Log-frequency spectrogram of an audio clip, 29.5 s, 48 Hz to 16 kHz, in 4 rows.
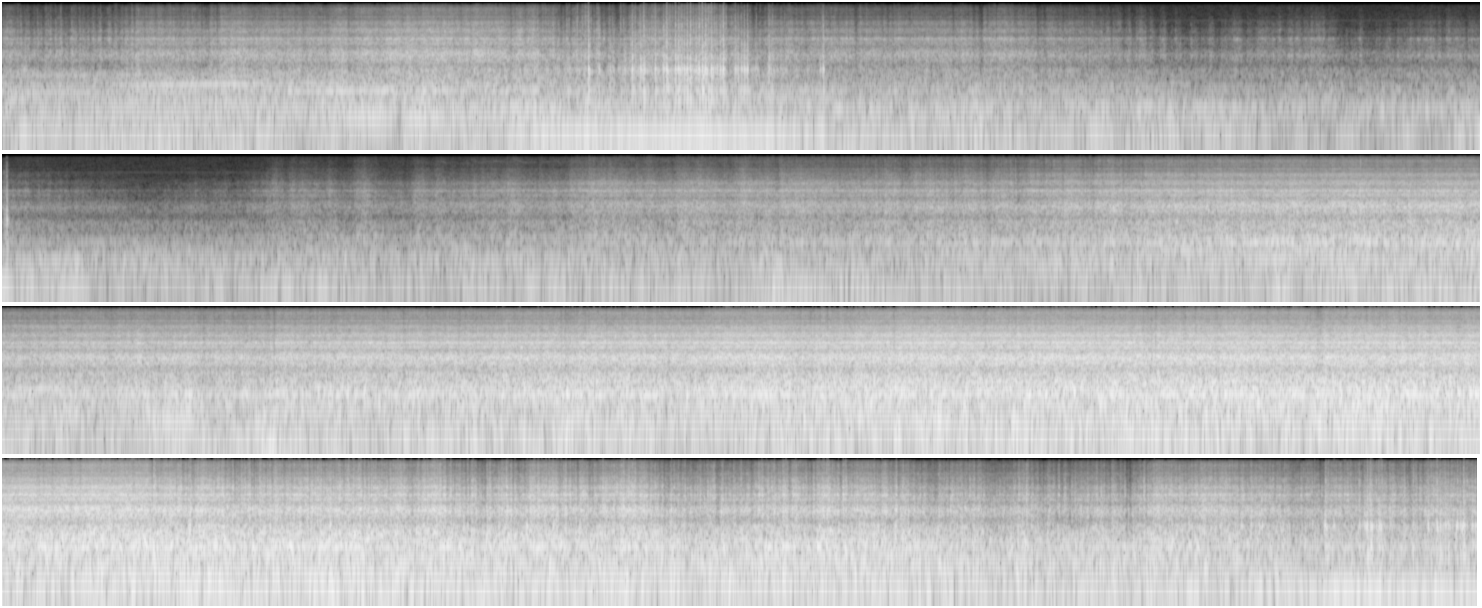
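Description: Nissan 180SX lapping a circuit, heard from inside the cabin. About 3 seconds in there is a thump. The engine and road noise then fall away for a few seconds as the car slows, and build steadily into a loud, sustained high-revving drone mixed with wind and tyre noise, which eases near the end.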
